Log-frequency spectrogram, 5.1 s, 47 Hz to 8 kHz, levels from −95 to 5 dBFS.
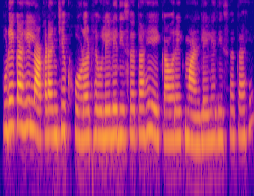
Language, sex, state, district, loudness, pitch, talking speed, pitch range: Marathi, female, Maharashtra, Gondia, -20 LUFS, 225 Hz, 140 wpm, 215-235 Hz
